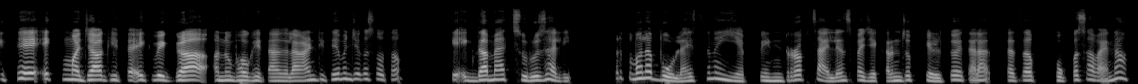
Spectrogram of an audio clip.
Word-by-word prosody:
तिथे 265 +6 +4
एक 250 -3 +2
मजा 215 -2 +5
घेता 195 -1 -4
एक 205 -1 0
वेगळा 200 +1 +7 0.2
अनुभव 190 -1 0
घेता 175 -2 -3
आला 170 0 0
आणि 205 +2 +1
तिथे 220 +3 -4
म्हणजे 250 -1 -3
कसं 245 -1 -8
होतं, 225 +1 -7 0.5
की - - -2
एकदा 180 +3 +3
मॅच 225 +1 0
सुरू 190 -2 +1
झाली, 190 -7 -2 0.5
तर 280 - -11
तुम्हाला 275 +4 +2
बोलायचं 175 - -1
नाही 225 -10 -1
आहे. 155 - -2 0.2
पिन 165 -2 -1
ड्रॉप 215 +4 0
सायलेन्स 165 +5 -2
पाहिजे. 175 -5 -2
कारण 160 +2 -3
जो 200 - -3 0.2
खेळतोय 175 +5 -1
त्याला 195 - -1
त्याचा 185 +2 -4 0.2
फोकस 200 +6 -5
हवाय 215 -3 -2
ना. 280 +9 -2
195 Hz, 190 wpm, -26 LUFS, 175-225 Hz, 0.5 s, वेगळा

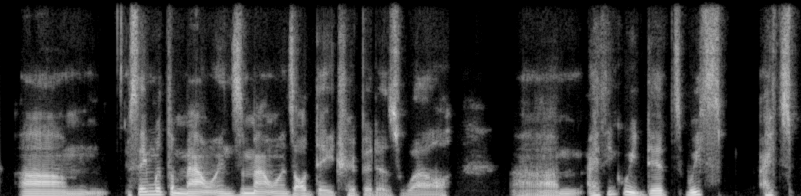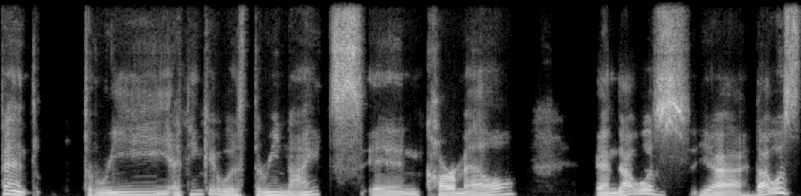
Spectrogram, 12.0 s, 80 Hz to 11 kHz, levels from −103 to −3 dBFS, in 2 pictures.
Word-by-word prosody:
um, 110 -2 +1 0.2
same 170 +1 +3
with 180 - +3
the - - +2
mountains, 110 -1 +3
the 120 - +1
mountains 120 -1 +2
I'll - - +3
day 105 -1 -4
trip - - -5
it - - -5
as - - 0
well. - - -5 0.5
Um, 105 - -5
I 130 - -1
think 185 +8 -8
we 160 -3 +4
did 130 +1 +2
s - - -7
we 150 - +4
s 180 - -2 0.3
I 135 - -1
spent 190 +5 0 0.3
3 160 +5 -2
I 135 - -1
think 200 +6 -6
it 195 - -2
was 120 - -1
3 160 +2 +1
nights 155 +5 0
in 115 -1 -1
Carmel 130 +9 +2 0.6
and 130 -1 +3
that - - +3
was 160 - +4
Yeah, 130 -5 +2
that 155 +1 +3
was 270 -4 +1
130 Hz, 190 wpm, -23 LUFS, 115-160 Hz, 0.6 s, we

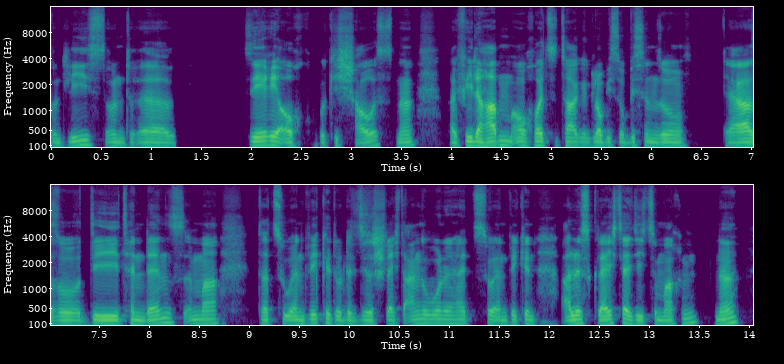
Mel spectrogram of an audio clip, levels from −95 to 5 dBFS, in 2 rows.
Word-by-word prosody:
und 95 -2 -7
liest 115 +3 -2
und, 90 -2 -4
äh, 90 -1 -1 0.7
Serie 110 +1 +4
auch 90 -2 0
wirklich - - -4
schaust, 100 +4 -1
ne? 95 +3 -1 0.3
Weil - - -2
viele 105 -2 +4
haben 105 +1 +5
auch 100 -2 -1
heutzutage, 100 -1 0
glaube 95 -1 0
ich, - - -5
so 95 - -4
bisschen 95 +1 -4
so 95 -1 +1 0.4
ja, 90 +2 +6
so 95 0 0
die 95 +1 +3
Tendenz 100 +6 0
immer 105 +3 -1 0.4
dazu 95 +1 -1
entwickelt 105 +3 -1
oder 95 -1 -2
diese 95 +2 -2
schlechte 100 0 -1
Angewohnheit 105 0 -2
zu 105 - -1
entwickeln, 95 +1 -3 0.2
alles 100 +3 +3
gleichzeitig 95 -1 +3
zu 95 - -4
machen, 95 +8 -3
ne? 110 +8 +1
100 Hz, 160 wpm, -26 LUFS, 95-105 Hz, 0.7 s, ja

